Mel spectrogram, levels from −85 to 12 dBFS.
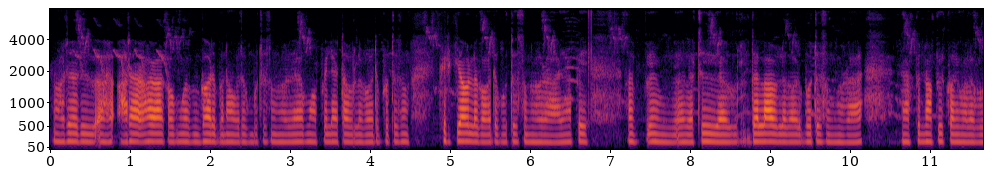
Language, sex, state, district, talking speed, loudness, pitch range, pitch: Hindi, female, Bihar, Araria, 55 wpm, -26 LUFS, 160-170 Hz, 165 Hz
